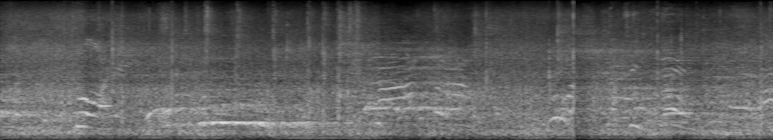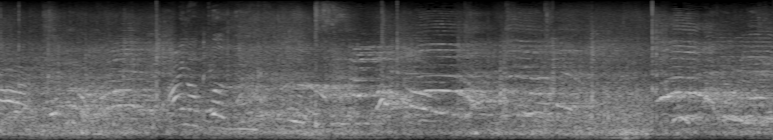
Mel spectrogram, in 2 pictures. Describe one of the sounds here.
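Young players shout to each other across the rink.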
